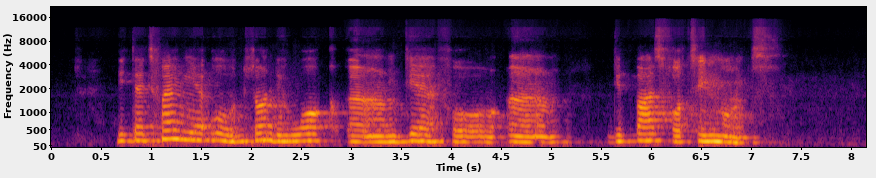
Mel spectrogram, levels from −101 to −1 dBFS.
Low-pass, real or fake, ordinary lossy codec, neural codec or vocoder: 14.4 kHz; fake; Opus, 16 kbps; vocoder, 44.1 kHz, 128 mel bands, Pupu-Vocoder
